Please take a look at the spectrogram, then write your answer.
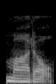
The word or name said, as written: model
